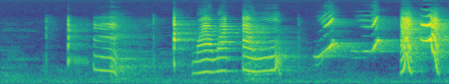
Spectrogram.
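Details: Indian ringneck parakeet, a talking pet bird that says 'mummy mummy', gives a run of nasal, harmonic, speech-like syllables with bending pitch, then louder shrill squeaky notes near the end, indoors.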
